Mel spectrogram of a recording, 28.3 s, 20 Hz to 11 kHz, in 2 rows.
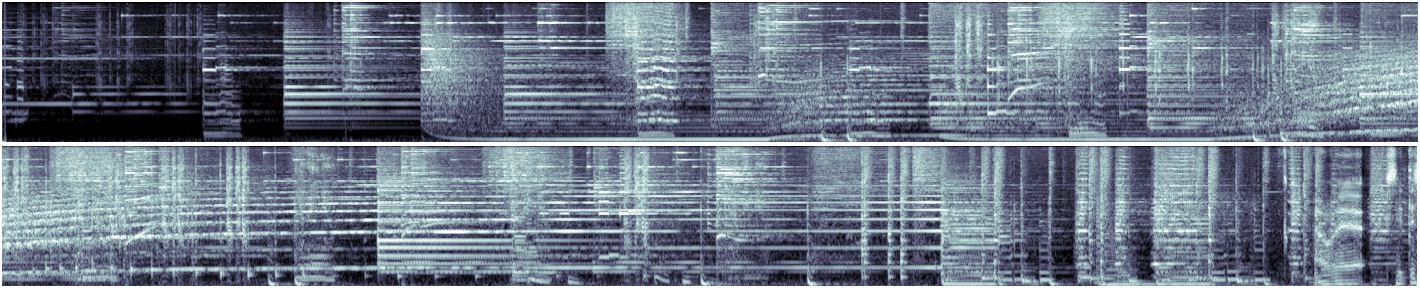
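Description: A 1977 funk track, used as a sample, plays on its own, a deep repeating bass line under bright sustained chords, with a long upward-gliding tone swelling midway. It stays steady and fairly loud throughout.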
